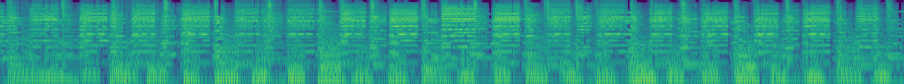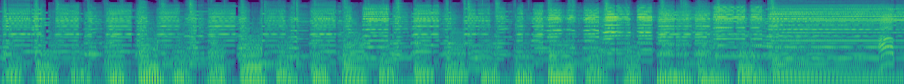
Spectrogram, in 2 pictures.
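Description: Live chamamé band playing an instrumental passage led by accordion over a steady beat; the music stops near the end.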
